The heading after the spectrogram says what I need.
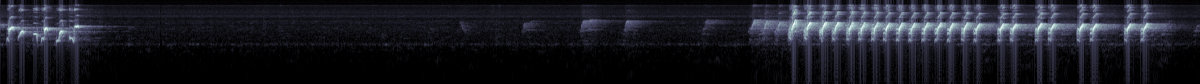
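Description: Red-whiskered bulbul: a brief burst of bright chirping notes, a quiet pause, then a long run of quick, lively, bubbling phrases at about two or three a second.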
